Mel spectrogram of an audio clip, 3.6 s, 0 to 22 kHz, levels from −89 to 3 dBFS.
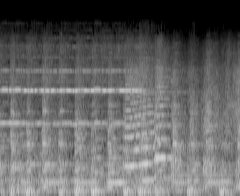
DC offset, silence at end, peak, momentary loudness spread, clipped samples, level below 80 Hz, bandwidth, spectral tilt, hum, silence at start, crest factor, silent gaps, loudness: under 0.1%; 0 s; -4 dBFS; 7 LU; under 0.1%; -34 dBFS; 12 kHz; -5 dB/octave; none; 0 s; 14 dB; none; -17 LUFS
